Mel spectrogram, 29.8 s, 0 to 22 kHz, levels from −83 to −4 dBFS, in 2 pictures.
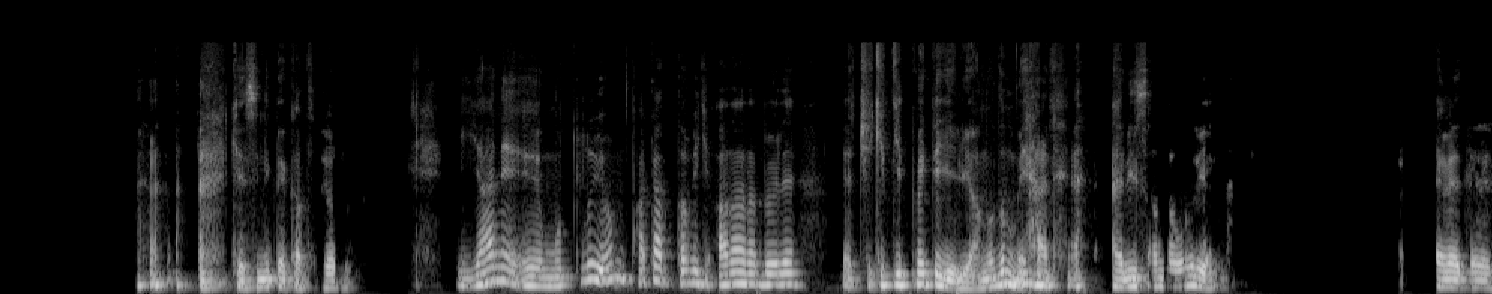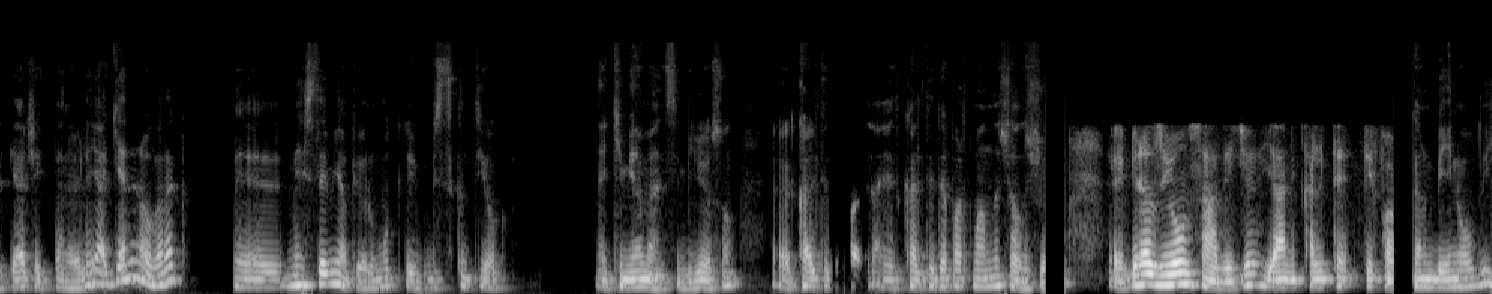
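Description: A speech recording in which, at 25.37 s, the sound drops out for about 0.2 s and then comes back dull and boxy, with nothing above 3.8 kHz, a level shift of roughly 5 dB and a different, faint background noise some 45 dB down. Full bandwidth returns at 29.06 s. The likely cause is an input switched to a poorer device. The brief silence, the new noise floor and the level change set it apart from a plain bandwidth cut by a filter or codec.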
